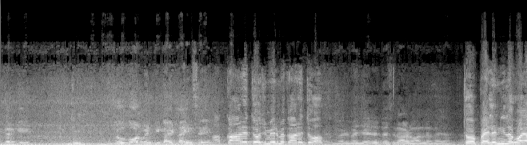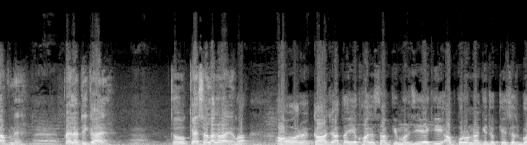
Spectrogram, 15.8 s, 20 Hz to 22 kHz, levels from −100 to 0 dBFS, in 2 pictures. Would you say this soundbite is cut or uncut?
cut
